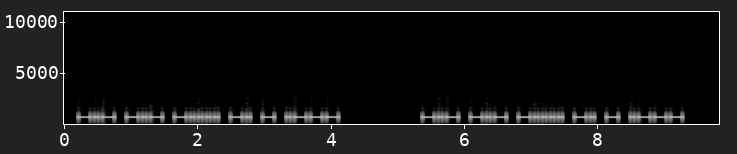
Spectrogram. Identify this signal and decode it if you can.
Morse code, heard as a keyed tone, about 20 wpm, 700 Hz. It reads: KK6NTJ KK6NTJ
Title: USA Call Signs - 6 Characters - Repeated 3x - 20wpm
